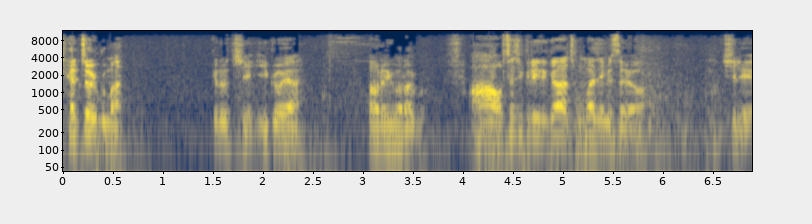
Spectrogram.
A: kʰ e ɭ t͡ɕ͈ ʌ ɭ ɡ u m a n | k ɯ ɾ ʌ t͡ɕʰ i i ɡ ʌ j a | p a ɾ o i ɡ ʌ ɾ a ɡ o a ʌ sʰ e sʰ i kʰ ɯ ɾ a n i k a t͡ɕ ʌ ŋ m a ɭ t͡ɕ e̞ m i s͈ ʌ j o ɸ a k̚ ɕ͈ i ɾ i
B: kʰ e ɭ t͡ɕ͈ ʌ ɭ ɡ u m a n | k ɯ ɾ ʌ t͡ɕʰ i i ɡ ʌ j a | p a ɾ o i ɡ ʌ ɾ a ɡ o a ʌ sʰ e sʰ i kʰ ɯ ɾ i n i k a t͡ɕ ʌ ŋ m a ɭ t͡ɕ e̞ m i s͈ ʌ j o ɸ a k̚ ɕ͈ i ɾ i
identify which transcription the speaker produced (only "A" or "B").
B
